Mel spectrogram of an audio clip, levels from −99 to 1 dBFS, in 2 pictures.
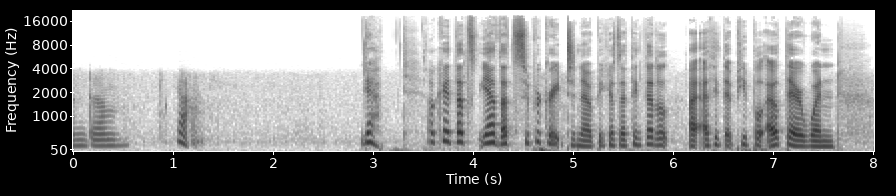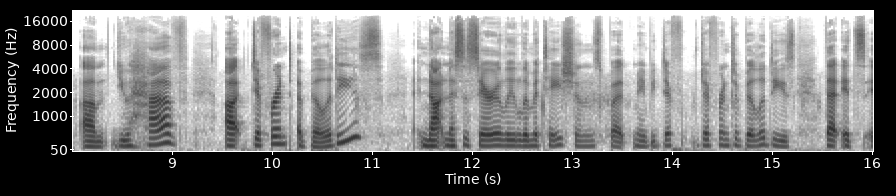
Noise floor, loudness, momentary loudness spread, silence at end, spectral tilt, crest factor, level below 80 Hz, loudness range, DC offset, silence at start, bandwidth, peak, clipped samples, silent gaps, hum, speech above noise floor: -64 dBFS; -25 LUFS; 14 LU; 0 s; -4 dB/octave; 22 dB; -54 dBFS; 6 LU; under 0.1%; 0 s; 19 kHz; -4 dBFS; under 0.1%; none; none; 38 dB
